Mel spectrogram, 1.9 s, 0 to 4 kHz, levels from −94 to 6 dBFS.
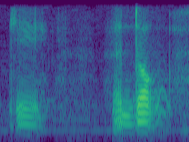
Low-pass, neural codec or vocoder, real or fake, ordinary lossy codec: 3.6 kHz; none; real; none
